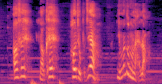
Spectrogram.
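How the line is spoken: Happy shout. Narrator (Chinese): 苏哲开心的喊道

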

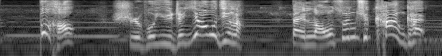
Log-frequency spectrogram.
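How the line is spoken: Alarmed shout. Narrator (Chinese): 悟空…慌忙叫道

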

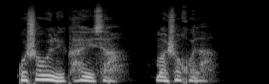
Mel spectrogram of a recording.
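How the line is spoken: Low voice. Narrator (Chinese): 低声说

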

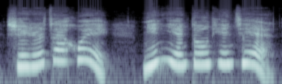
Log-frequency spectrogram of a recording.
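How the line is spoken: Loud shout. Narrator (Chinese): 大声喊

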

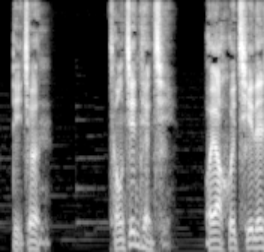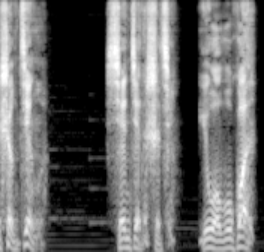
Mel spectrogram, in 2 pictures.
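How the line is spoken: Cool, detached. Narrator (Chinese): 麒麟令使 淡淡的 道

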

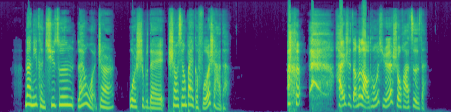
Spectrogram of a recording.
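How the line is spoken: Laughing. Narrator (Chinese): 我笑道

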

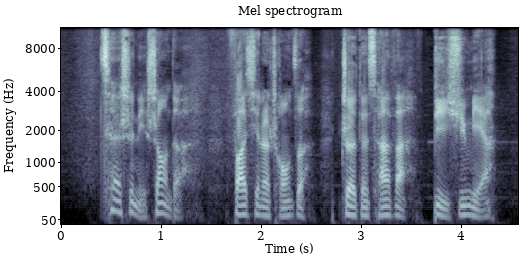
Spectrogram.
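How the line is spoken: Low voice after silence. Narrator (Chinese): 沉默许久，低声说

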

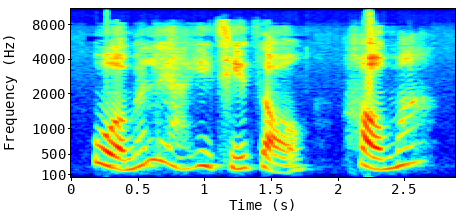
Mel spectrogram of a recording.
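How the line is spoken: Smiling, gentle. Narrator (Chinese): 乌拉老师对她微笑着说

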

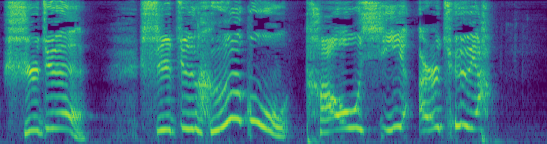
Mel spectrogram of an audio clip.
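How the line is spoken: Shouting. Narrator (Chinese): 蔡瑁这嘴上喊着

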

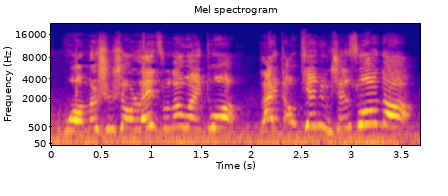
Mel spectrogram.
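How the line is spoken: Hurried loud shout. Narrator (Chinese): 蓝小瑞忙高喊道

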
